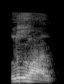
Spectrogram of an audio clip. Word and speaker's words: Lujan: Did I pronounce that right? It's Lujan.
